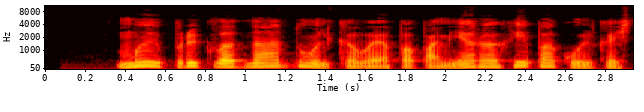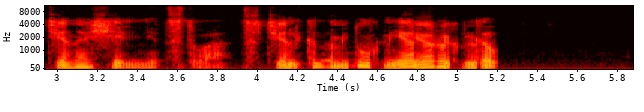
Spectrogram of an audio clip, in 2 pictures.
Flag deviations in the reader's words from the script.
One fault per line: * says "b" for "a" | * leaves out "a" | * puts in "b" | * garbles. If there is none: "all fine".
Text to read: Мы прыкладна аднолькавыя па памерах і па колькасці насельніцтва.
* garbles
